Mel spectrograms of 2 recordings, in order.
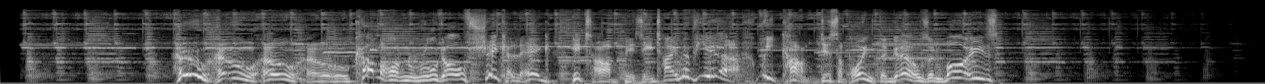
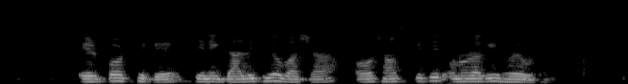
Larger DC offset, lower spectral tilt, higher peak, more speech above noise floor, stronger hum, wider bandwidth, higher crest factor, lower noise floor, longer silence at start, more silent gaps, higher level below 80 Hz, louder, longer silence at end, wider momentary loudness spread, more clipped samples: first, 1% vs under 0.1%; second, -4 dB/octave vs -10.5 dB/octave; first, 0 dBFS vs -18 dBFS; second, 46 dB vs 51 dB; neither; first, 14 kHz vs 6 kHz; about the same, 16 dB vs 14 dB; second, -60 dBFS vs -83 dBFS; second, 0.2 s vs 0.8 s; neither; first, -44 dBFS vs -70 dBFS; first, -15 LUFS vs -33 LUFS; first, 1.1 s vs 0.8 s; first, 13 LU vs 7 LU; neither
